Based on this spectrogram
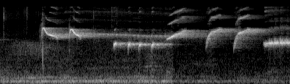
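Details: Male Asian pied starling, agitated and singing a full mimicry repertoire. A long whistled slur opens, then a few steady mid-pitched piping notes, then bright downward-curving whistles in a fast series.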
